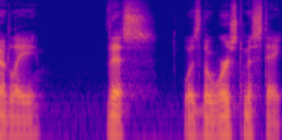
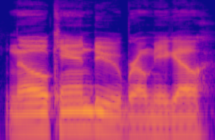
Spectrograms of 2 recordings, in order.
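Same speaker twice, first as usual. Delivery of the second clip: slow laid-back refusal; 3 dB louder, slower than usual. Acted. Dave refusing casually.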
